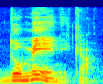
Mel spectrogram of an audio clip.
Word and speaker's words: domenica: è detta tonica ok Quindi domenica la sillaba è il me la sillaba me mentre le altre sillabe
